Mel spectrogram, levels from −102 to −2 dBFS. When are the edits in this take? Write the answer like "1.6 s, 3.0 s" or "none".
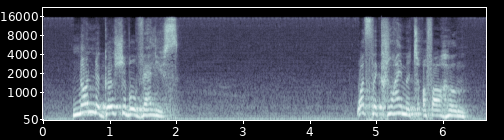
4.6 s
